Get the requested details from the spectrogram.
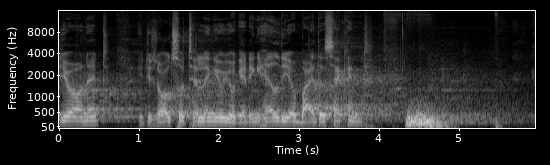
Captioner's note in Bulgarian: Всички се смеят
